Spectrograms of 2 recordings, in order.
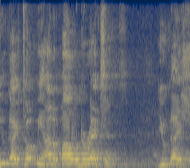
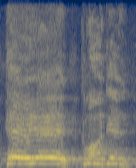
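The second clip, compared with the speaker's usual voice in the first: higher, louder excited greeting; happy calling out; 6 semitones higher, 4 dB louder, slower than usual. Acted. Excited PA greeting Danny on the movie set, calling out. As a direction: hail a friend with lifted voice. Production assistant calls out happily.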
